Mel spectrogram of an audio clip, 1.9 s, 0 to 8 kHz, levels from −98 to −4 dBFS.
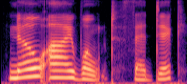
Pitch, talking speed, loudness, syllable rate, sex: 215 Hz, 160 wpm, -16 LUFS, 3.2 syllables/s, female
